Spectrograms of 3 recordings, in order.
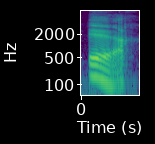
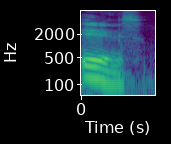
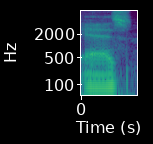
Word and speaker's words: aires: Or do I say ears? You can say airs, Air. given where you're from. You say what you like. So an air is a park up.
